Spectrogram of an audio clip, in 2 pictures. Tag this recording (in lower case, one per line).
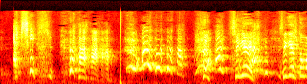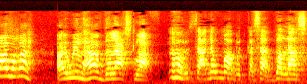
speech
